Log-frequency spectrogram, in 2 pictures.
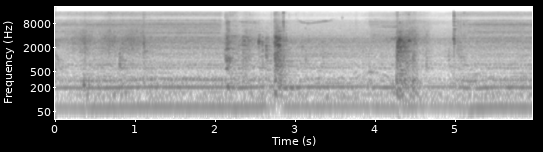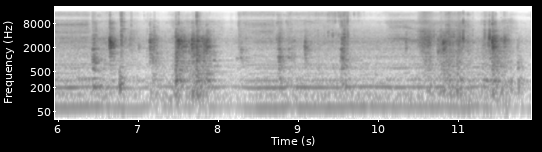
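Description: Doosan DX140W wheeled excavator's diesel engine and hydraulics running steadily as its railway attachment works at a sleeper, with sharp knocks and clanks of the steel attachment against sleeper and ballast scattered throughout, several close together near the end.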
